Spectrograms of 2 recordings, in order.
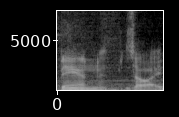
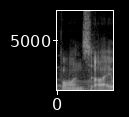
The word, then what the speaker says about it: banzai: Banzai, not bonsai, which is, you know, a term used by...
